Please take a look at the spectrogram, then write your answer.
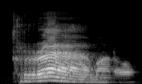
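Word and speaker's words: tremano: case they tremble right they always has the accent in an in the on the first syllable raise the anti penultimate syllable the normal stress in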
